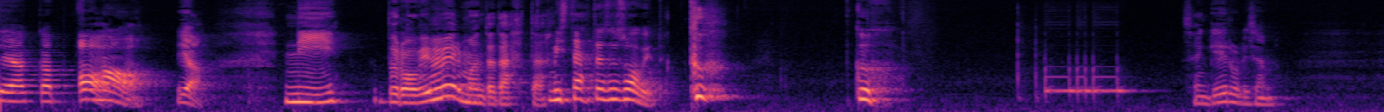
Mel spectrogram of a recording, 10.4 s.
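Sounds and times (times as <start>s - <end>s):
speech: 0.0s - 5.4s, 6.4s - 6.8s, 9.0s - 9.7s
Morse code letter beeps: 7.8s - 8.6s.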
